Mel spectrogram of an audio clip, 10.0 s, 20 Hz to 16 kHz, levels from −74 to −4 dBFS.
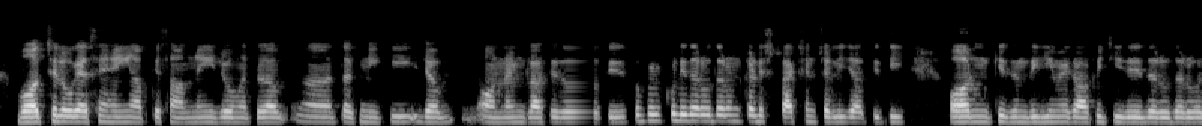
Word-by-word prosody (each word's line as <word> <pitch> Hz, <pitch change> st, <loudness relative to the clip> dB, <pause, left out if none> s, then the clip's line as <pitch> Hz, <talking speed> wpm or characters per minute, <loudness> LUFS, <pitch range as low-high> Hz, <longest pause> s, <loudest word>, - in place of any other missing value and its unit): बहुत 155 Hz, 0 st, +8 dB
से 180 Hz, -, +4 dB
लोग 165 Hz, -1 st, +5 dB
ऐसे 160 Hz, +2 st, +2 dB
हैं 155 Hz, -1 st, -2 dB
ही 155 Hz, -, -2 dB
आपके 155 Hz, +2 st, -5 dB
सामने 150 Hz, -1 st, -4 dB
ही 155 Hz, -, -3 dB
जो 155 Hz, 0 st, +1 dB
मतलब 150 Hz, +1 st, 0 dB, 0.2 s
अ, 155 Hz, -1 st, -1 dB
तकनीकी 155 Hz, +1 st, -4 dB, 0.2 s
जब 155 Hz, -1 st, 0 dB, 0.3 s
ऑनलाइन 150 Hz, 0 st, -2 dB
क्लासेज़ 150 Hz, 0 st, 0 dB
होती 150 Hz, 0 st, -4 dB
थी, 155 Hz, -, -7 dB
तो 185 Hz, +3 st, -6 dB
बिल्कुल 190 Hz, +1 st, +1 dB
इधर-उधर 185 Hz, -1 st, +3 dB
उनका 180 Hz, -1 st, -1 dB
डिस्ट्रैक्शन 165 Hz, -1 st, -1 dB
चली 155 Hz, -1 st, 0 dB
जाती 150 Hz, -1 st, -2 dB
थी 155 Hz, +1 st, -5 dB, 0.4 s
और 160 Hz, 0 st, +7 dB
उनकी 160 Hz, +1 st, -2 dB
ज़िंदगी 155 Hz, 0 st, -1 dB
में 155 Hz, -, -2 dB
काफ़ी 155 Hz, +1 st, +3 dB
चीज़ें 150 Hz, 0 st, 0 dB
इधर-उधर 150 Hz, 0 st, +1 dB
155 Hz, 200 wpm, -25 LUFS, 150-160 Hz, 0.4 s, बहुत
